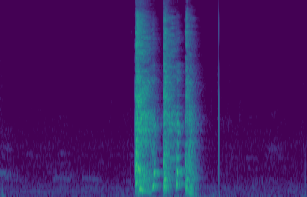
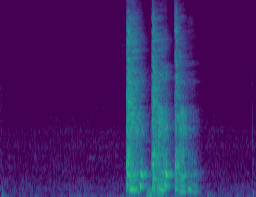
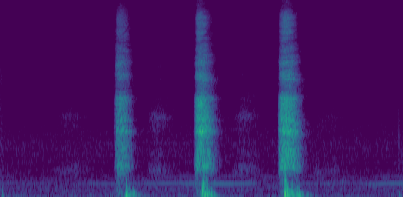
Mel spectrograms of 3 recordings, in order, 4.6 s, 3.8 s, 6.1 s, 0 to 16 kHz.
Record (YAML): cough_length: 4.6 s
cough_amplitude: 6161
cough_signal_mean_std_ratio: 0.3
three_cough_length: 3.8 s
three_cough_amplitude: 5104
three_cough_signal_mean_std_ratio: 0.39
exhalation_length: 6.1 s
exhalation_amplitude: 3817
exhalation_signal_mean_std_ratio: 0.3
survey_phase: alpha (2021-03-01 to 2021-08-12)
age: 18-44
gender: Male
wearing_mask: 'No'
symptom_cough_any: true
symptom_fatigue: true
symptom_headache: true
symptom_change_to_sense_of_smell_or_taste: true
symptom_loss_of_taste: true
symptom_onset: 4 days
smoker_status: Never smoked
respiratory_condition_asthma: false
respiratory_condition_other: false
recruitment_source: Test and Trace
submission_delay: 2 days
covid_test_result: Positive
covid_test_method: RT-qPCR
covid_ct_value: 15.1
covid_ct_gene: ORF1ab gene
covid_ct_mean: 16.3
covid_viral_load: 4500000 copies/ml
covid_viral_load_category: High viral load (>1M copies/ml)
